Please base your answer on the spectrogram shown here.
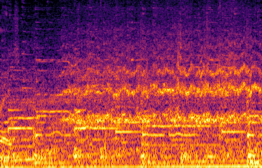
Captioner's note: tires screeching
